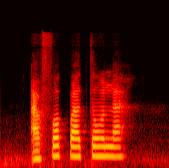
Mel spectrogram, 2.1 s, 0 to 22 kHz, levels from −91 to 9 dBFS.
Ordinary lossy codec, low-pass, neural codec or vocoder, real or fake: Opus, 24 kbps; 10.8 kHz; codec, 16 kHz in and 24 kHz out, 0.6 kbps, FocalCodec, streaming, 4096 codes; fake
